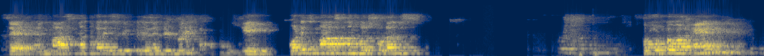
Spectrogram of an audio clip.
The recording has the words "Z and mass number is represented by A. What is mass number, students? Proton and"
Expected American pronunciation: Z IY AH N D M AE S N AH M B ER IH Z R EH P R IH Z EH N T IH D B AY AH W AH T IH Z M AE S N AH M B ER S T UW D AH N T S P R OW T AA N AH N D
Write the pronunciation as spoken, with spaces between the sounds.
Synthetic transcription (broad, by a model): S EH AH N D M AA S N AH M B ER IH Z R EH P R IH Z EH N T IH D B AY AH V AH T IH Z M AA S N AH M B ER S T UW D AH N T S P R OW T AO AH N D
